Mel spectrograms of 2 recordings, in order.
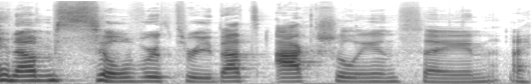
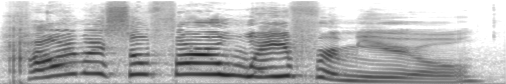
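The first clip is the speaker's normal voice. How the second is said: dismayed; 11 semitones higher, 9 dB louder than usual. Real, not acted. Dismayed exclaim.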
